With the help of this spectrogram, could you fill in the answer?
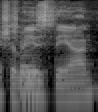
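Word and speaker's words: Charlize Theron: But Charlize Theon. Am I saying it right? Charlize Theon. – Yeah.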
